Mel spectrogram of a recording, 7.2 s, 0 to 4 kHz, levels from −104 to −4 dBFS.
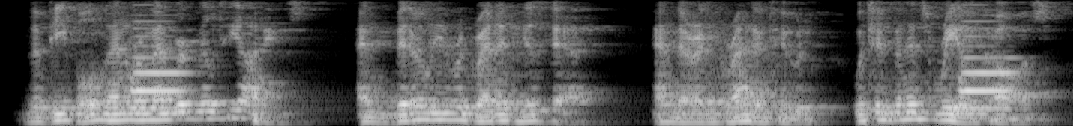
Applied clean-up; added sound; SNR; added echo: classical method WPE with log-MMSE.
